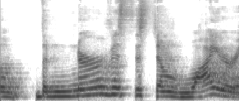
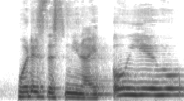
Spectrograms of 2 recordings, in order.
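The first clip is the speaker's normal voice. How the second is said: tearful, crying voice. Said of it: "I was crying".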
